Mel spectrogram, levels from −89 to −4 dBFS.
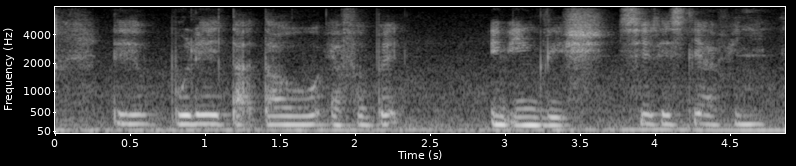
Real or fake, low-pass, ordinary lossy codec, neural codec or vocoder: real; none; none; none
